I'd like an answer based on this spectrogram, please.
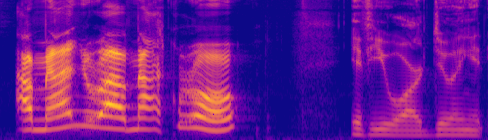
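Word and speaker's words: Emmanuel Macron: This week we did have a little video of Emmanuel Mcronone as we say in the United States or as uh it is pronounced Emanuel Macron if you are doing it in the French parlance.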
